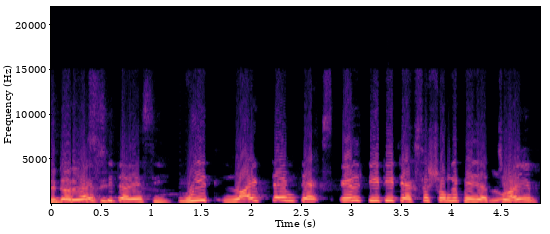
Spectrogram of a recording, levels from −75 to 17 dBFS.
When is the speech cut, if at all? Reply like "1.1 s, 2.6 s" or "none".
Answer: 1.3 s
